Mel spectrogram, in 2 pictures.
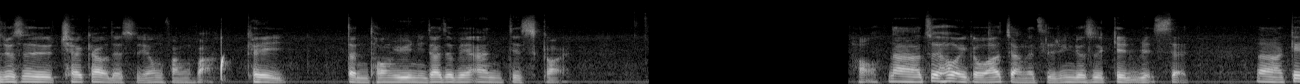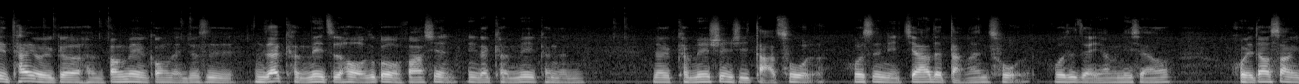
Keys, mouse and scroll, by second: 6.2 click, 8.5-12.2 drag, 13.3 click, 13.9 click, 14.7 click, 15.4 click, 19.0 click.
